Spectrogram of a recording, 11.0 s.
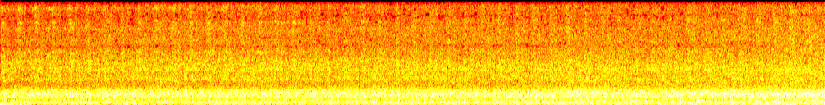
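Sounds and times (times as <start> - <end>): train running: 0.0 - 11.0.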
